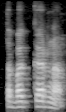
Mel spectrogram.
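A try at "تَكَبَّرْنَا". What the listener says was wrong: तकब्बरना ठीक है कब्बर और बक्कर में मसला है अभी ठीक है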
